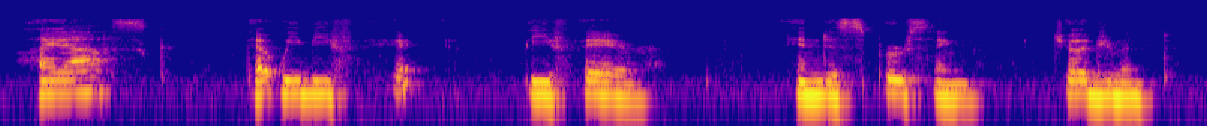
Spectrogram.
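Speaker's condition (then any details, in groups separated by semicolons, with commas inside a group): ALS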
